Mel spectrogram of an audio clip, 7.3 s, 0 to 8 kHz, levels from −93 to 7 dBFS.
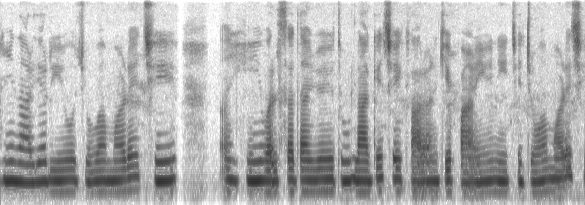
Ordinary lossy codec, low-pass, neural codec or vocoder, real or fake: none; none; none; real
